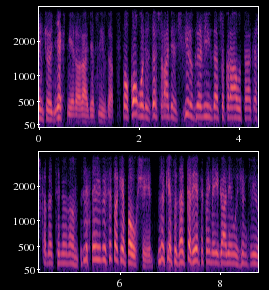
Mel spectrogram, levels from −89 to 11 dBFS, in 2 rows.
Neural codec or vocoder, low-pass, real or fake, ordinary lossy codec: codec, 16 kHz, 1.1 kbps, Voila-Tokenizer; 3.6 kHz; fake; Opus, 32 kbps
